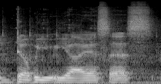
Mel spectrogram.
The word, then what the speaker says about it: Weiss: That'll be Weiss, German pronunciation.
